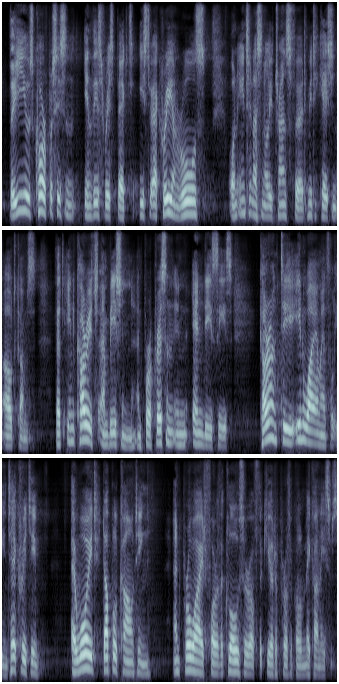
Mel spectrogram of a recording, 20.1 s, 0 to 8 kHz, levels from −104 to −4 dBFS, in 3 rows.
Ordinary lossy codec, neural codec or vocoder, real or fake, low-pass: none; codec, 16 kHz, 2 kbps, X-Codec, WavLM features, trained on Multilingual LibriSpeech; fake; none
